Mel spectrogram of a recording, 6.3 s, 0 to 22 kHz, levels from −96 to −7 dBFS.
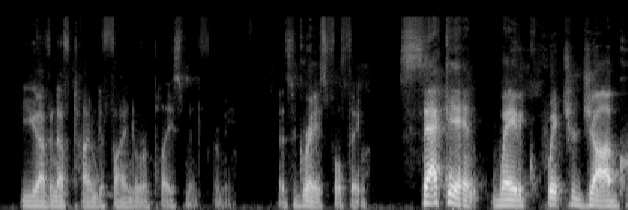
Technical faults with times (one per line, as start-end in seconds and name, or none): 4.59-4.64 short stall from a late packet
